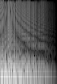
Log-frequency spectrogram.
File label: explosion ground; FireSoldier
